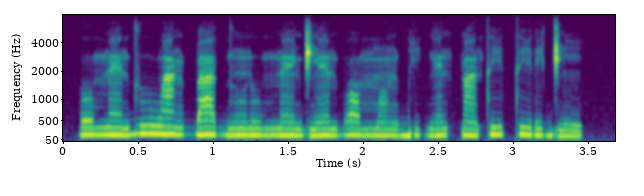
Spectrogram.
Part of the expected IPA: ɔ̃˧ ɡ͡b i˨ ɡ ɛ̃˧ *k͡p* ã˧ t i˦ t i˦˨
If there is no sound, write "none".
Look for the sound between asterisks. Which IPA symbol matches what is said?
k͡p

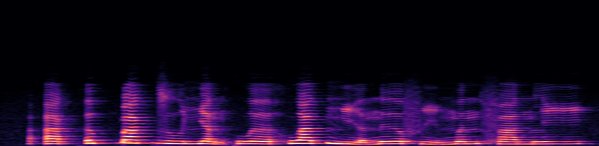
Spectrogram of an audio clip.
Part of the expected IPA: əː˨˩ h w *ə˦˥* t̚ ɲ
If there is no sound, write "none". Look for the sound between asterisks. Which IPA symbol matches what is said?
a˦˥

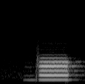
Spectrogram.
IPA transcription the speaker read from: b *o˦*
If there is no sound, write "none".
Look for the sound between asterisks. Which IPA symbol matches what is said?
o˦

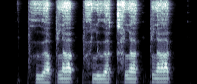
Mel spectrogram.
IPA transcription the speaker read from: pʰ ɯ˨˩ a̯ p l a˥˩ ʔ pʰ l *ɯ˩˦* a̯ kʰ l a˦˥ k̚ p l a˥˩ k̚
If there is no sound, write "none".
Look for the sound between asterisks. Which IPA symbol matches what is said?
ɯ˧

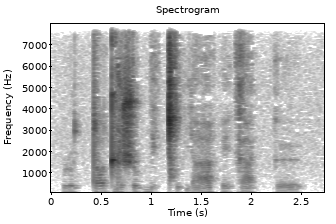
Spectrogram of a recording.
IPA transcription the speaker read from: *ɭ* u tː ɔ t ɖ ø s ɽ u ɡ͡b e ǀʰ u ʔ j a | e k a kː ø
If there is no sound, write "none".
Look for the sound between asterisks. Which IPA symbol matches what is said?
ɭ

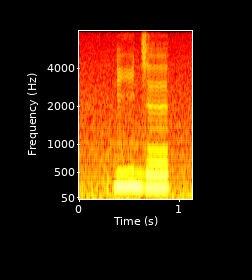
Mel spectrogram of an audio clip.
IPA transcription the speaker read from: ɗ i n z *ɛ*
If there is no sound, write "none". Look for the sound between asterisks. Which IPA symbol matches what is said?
ɛ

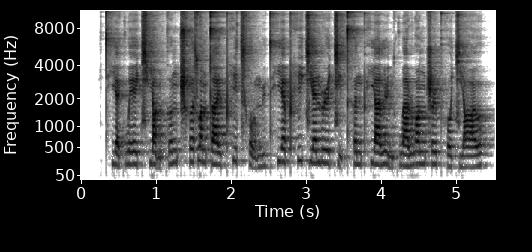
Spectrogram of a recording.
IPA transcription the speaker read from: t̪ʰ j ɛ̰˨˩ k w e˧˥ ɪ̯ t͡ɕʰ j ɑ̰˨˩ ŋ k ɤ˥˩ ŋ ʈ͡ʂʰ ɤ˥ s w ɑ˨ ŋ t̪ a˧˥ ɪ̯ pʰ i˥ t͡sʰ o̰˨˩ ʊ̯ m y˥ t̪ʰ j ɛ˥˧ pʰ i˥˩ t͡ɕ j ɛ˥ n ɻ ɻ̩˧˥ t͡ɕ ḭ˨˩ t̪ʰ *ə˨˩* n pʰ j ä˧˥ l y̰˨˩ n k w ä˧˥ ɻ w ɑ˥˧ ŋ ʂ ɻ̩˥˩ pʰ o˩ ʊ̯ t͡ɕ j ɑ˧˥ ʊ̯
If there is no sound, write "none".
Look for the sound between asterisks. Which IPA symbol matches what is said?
ə˧˥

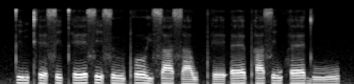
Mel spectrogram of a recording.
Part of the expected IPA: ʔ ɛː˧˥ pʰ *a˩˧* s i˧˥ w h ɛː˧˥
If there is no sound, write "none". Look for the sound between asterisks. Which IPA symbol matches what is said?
a˧˥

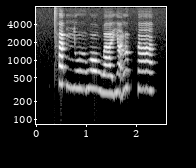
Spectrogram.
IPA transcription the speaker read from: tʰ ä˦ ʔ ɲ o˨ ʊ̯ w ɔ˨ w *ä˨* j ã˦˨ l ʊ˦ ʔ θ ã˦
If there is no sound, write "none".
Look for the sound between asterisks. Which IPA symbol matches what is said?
ä˨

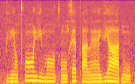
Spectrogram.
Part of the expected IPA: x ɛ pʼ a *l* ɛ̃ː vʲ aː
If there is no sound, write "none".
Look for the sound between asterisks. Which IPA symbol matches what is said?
l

